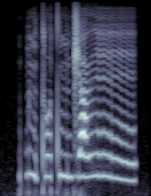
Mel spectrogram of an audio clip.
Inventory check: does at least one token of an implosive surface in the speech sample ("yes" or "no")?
yes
